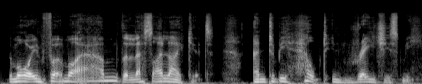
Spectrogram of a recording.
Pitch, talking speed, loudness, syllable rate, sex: 125 Hz, 215 wpm, -18 LUFS, 5.4 syllables/s, male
